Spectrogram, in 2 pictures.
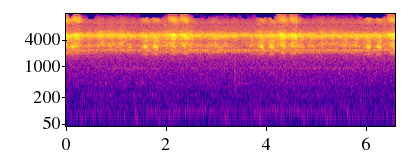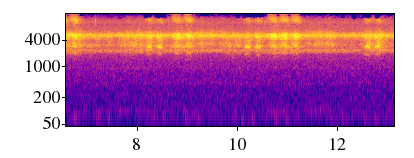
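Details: Crickets and bugs sing in a thick, high-pitched continuous drone, punctuated by brighter pulsing surges roughly every two seconds, with a low steady hum in the background.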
